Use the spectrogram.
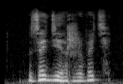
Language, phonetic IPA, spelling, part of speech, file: Russian, [zɐˈdʲerʐɨvətʲ], задерживать, verb, Ru-задерживать.ogg
- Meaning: 1. to detain, to hold back, to stop 2. to delay, to check 3. to arrest, to detain 4. to slow down, to retard, to delay, to hamper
